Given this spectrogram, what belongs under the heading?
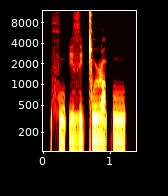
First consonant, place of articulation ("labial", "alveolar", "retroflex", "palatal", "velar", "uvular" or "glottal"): velar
